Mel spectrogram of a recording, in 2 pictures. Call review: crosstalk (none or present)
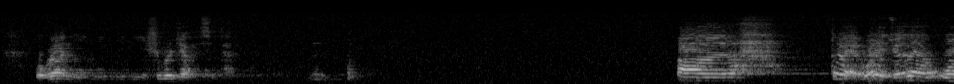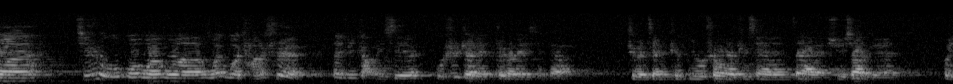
none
